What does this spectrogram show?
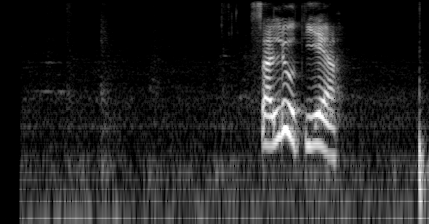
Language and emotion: Russian, positive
